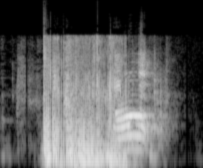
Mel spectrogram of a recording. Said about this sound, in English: I suggest you go put your three mouths in front of the cannon nozzle and we will fire again.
